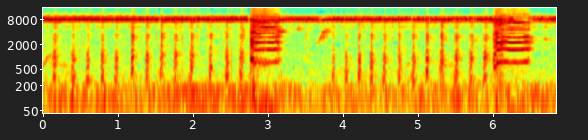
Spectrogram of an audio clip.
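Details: Wild junglefowl being lured: two short, harsh, strongly harmonic calls near three and six seconds, over a steady high-pitched insect drone and rapid regular clicking pulses.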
